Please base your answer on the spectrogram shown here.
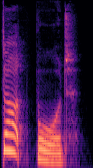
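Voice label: "dartboard", English, British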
